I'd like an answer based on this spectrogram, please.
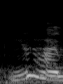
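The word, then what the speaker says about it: Unhei: Yoonhai looked quickly at Mr. Kim, then turned to Joey. She nodded slowly. "Yes, it's pronounced Yoonhai, and it means grace," Mr.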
